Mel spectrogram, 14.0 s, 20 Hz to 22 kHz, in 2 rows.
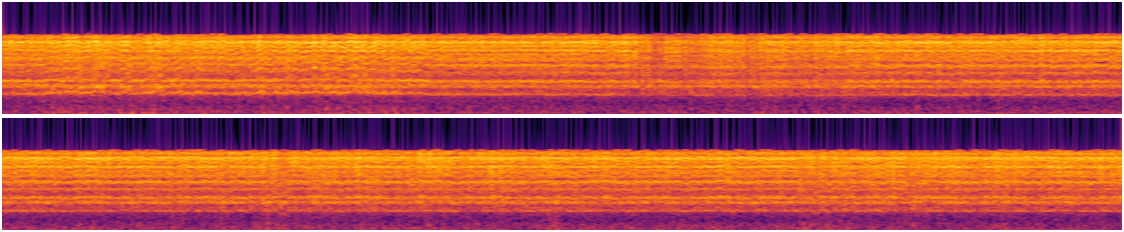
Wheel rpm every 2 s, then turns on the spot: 160, 160, 160, 170, 170, 160, 160.
none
